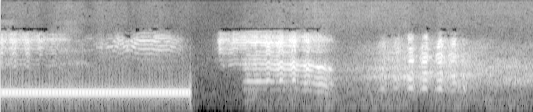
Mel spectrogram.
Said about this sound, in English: I got some goats.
